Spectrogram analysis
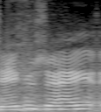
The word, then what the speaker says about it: Degaje: for joining me today i am here at de gaje and now i should have asked you instead of pronouncing your last name no it's perfect is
